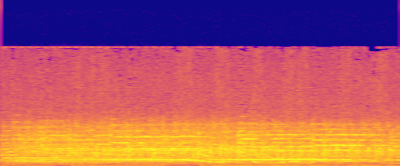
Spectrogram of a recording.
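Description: Game-show studio audience cheering over the show's prize-reveal music, at a steady level throughout.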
